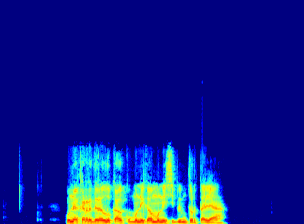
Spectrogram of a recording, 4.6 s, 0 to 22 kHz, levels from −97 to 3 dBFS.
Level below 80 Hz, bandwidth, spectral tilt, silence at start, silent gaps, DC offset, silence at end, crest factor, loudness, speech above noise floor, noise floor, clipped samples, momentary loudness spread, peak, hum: -54 dBFS; 7.6 kHz; -6 dB/octave; 1 s; none; under 0.1%; 1.2 s; 16 dB; -15 LUFS; over 76 dB; under -90 dBFS; under 0.1%; 5 LU; 0 dBFS; none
